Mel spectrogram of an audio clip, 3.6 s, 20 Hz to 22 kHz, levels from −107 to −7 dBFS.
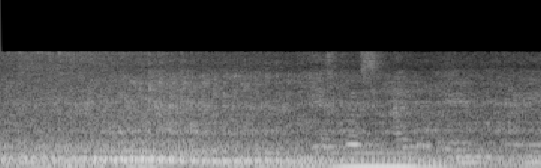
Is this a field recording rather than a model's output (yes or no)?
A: yes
